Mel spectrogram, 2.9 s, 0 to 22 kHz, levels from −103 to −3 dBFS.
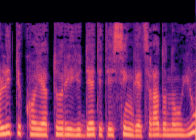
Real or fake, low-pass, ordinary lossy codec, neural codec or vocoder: real; 14.4 kHz; MP3, 48 kbps; none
